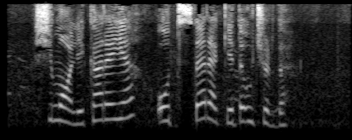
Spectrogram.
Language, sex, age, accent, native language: Uzbek, female, 19-29, Toshkent viloyati, Kazakh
